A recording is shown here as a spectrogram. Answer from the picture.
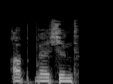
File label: "abbrechend", German; adjectives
